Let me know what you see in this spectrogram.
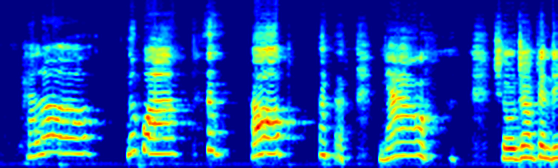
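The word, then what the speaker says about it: Nu Kua: So this goddess, it's pronounced Nukwa.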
